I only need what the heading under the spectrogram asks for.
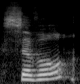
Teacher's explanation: in civil i'm long on this first syllable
